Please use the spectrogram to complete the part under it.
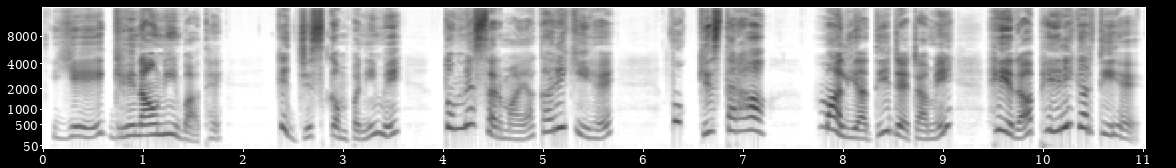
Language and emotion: Urdu, disgusted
